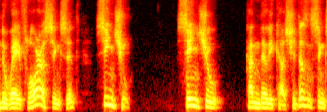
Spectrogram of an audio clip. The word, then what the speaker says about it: cinco: she was pronouncing it the way it's pronounced in sarajevo ladino i'll give you just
